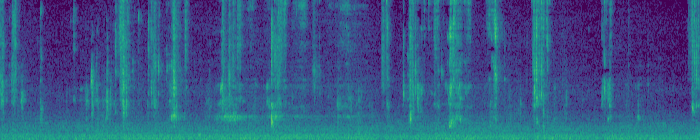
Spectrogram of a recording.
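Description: A person chewing a mouthful of chicken burrito after biting into it, with many small irregular wet mouth clicks and smacks.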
